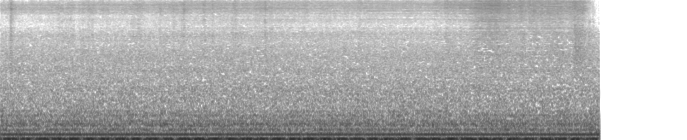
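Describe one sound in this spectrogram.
A welding torch crackles and buzzes steadily.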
